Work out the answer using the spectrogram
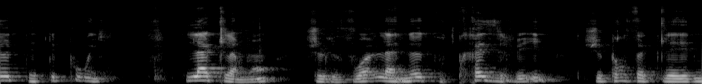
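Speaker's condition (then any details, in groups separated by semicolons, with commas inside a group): Primary progressive multiple sclerosis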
